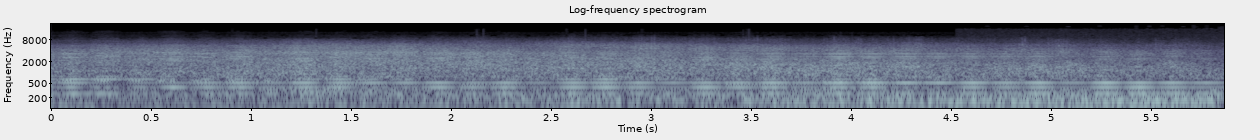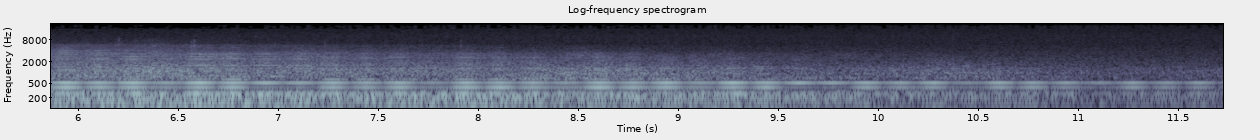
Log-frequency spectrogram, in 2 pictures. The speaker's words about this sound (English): I lay on the sidewalk, knee in my back, and I heard Jenny's plane to Seattle take off.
